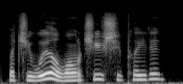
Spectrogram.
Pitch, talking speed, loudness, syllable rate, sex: 210 Hz, 230 wpm, -16 LUFS, 5.2 syllables/s, female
